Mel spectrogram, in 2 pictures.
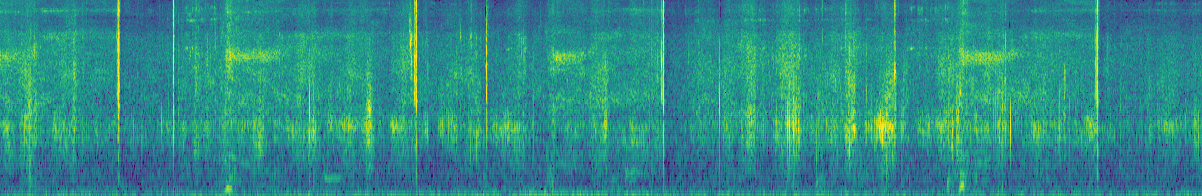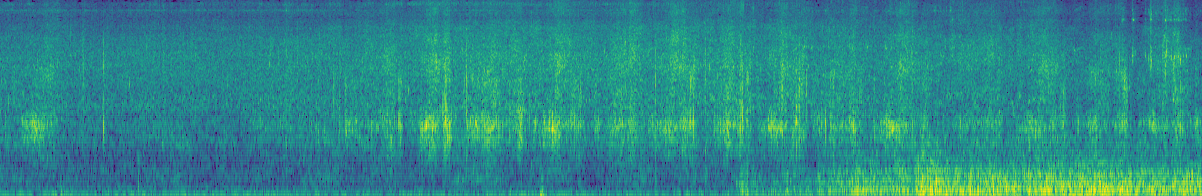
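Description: Baitcasting reel being cranked to retrieve a lure, with scattered sharp clicks and handling noise from the rod and reel. In the last few seconds a louder low rumble of wind on the microphone covers it.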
